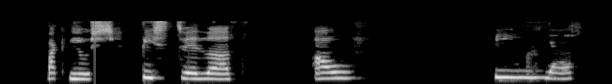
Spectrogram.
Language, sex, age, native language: Icelandic, female, 8, Icelandic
